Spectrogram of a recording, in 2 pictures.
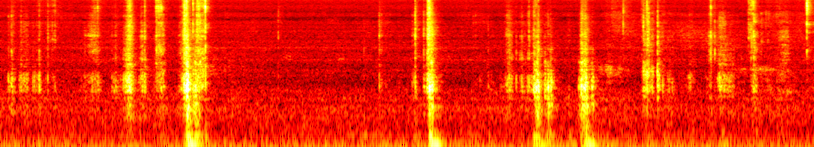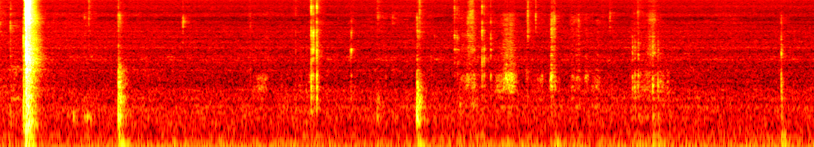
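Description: Scissors trimming the bottom edge of a glued paper page, scattered crisp snips with quiet gaps between cuts, close up and without talk.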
